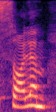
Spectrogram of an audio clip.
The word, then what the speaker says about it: solemn: Then is solemn. Here N is silent, and then benign.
